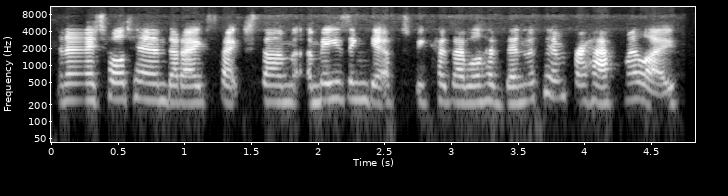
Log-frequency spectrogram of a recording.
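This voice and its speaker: A woman in her thirties chatting casually with a co-host over a video call from home. Her voice is bright and a little high, with an easy laugh. The sound is dry and close, with the dull, lo-fi quality of a webcam. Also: flat delivery, brisk, no room sound. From New Hampshire and Virginia, US. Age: 30s. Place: home room.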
